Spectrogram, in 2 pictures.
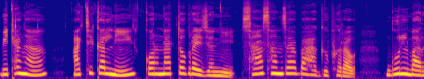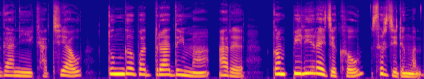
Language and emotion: Bodo, neutral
